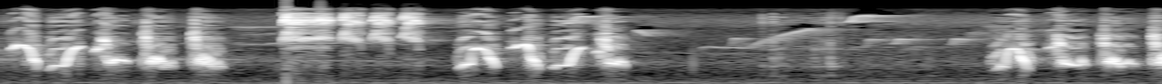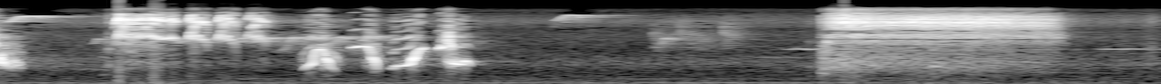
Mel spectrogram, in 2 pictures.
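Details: White-rumped shama, described as a wild forest bird, played to provoke singing in other shamas; clusters of quick chattering notes alternate with brief whistles and bursts of loud rattling, ending in a harsh noisy buzz.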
